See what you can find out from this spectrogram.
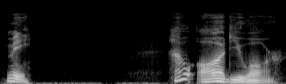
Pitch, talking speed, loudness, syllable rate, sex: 120 Hz, 105 wpm, -17 LUFS, 4.6 syllables/s, male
